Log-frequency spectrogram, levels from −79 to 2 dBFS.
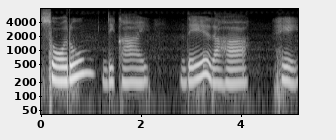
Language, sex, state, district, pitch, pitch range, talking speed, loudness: Hindi, female, Madhya Pradesh, Dhar, 215 Hz, 200-265 Hz, 60 wpm, -16 LUFS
